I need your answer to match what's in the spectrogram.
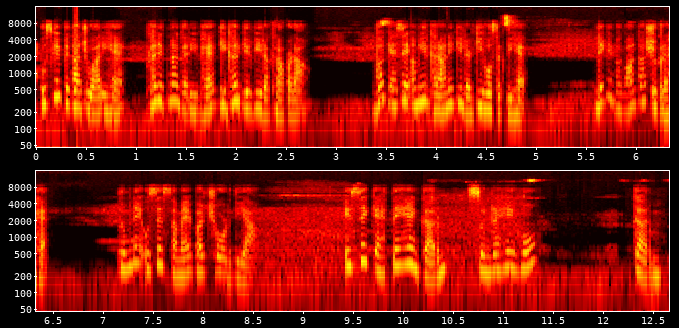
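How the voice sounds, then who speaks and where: A woman's voice: a little high, expressive, moderate pace, pauses often, dark tone, a little hiss or hum, natural voice. A woman voicing a spiteful, gloating young rival. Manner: mocking, taunting. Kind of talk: Hindi dubbed TV drama. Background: drama score music.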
